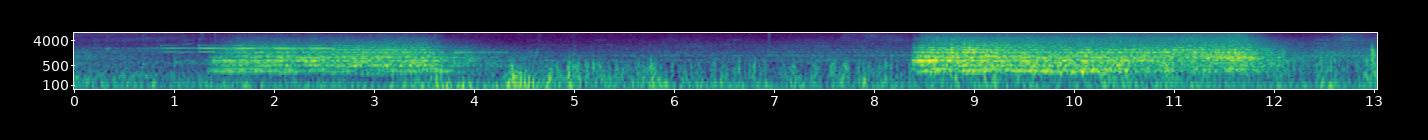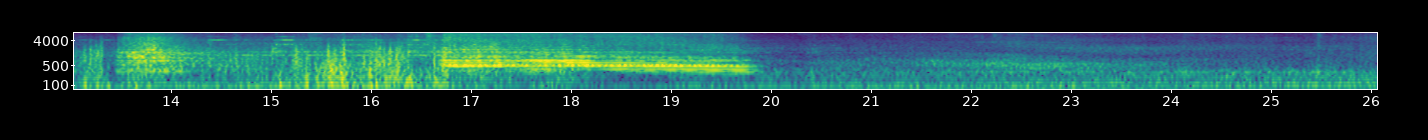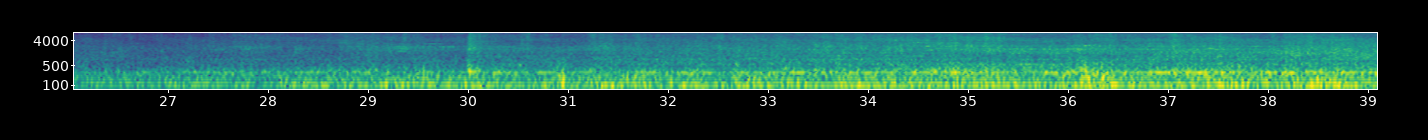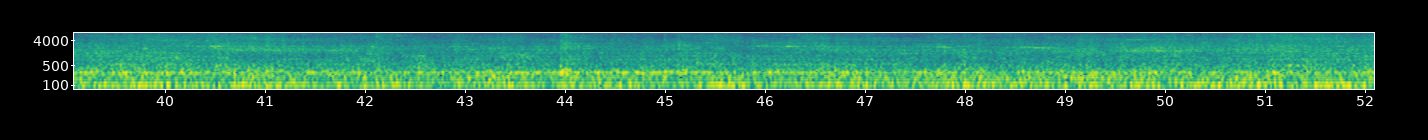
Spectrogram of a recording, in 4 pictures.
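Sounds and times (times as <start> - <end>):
diesel locomotive engines rumbling: 0.0 - 52.0
train wheels clattering on rails: 8.4 - 18.8, 24.0 - 52.0.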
